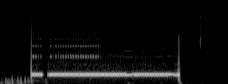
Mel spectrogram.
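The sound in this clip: A telephone dialing out to a call-in listener produces a steady, mid-pitched electronic tone. The tone holds for about one and a half seconds after a brief catch near its start, then cuts off cleanly, followed by one faint click.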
